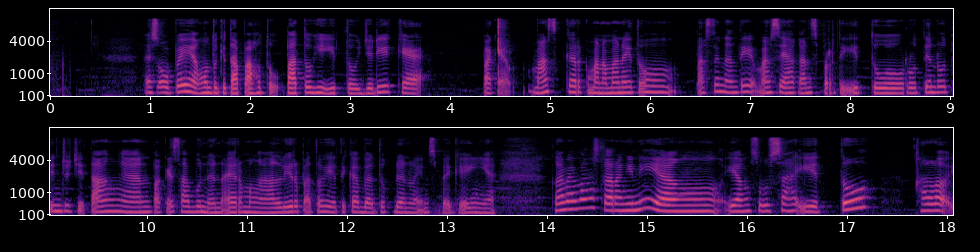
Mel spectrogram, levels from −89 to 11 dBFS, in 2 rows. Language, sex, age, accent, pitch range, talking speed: English, female, 20-39, Indonesian, 200-245 Hz, 135 wpm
